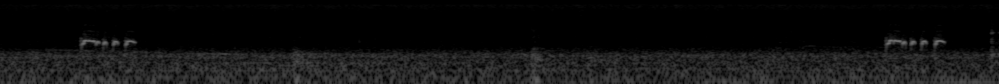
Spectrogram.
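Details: Zebra dove from the wild, its call meant as a lure for wild doves: one quick cluster of three or four hollow cooing notes, then a long pause of about eight seconds before a second similar cluster, over droning low noise.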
